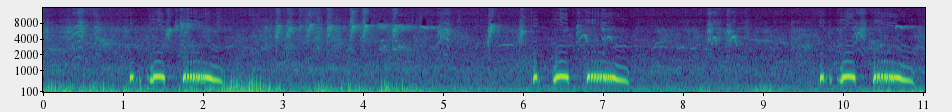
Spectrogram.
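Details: Spotted dove, an auspicious-line bird, crowing Liu Tan style. Three phrases arrive about four seconds apart, each with two or three quick coos and a long descending final note. Faint chirps and rustling sound between phrases.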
